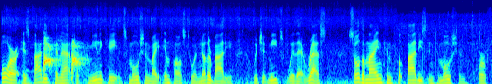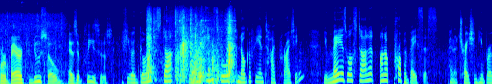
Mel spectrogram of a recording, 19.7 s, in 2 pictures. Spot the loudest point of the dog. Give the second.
1 s.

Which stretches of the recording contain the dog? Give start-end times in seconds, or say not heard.
0.8-1.8, 12.8-14.6.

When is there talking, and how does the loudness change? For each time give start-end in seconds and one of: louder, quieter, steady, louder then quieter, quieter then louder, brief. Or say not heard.
0.0-19.6 quieter.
